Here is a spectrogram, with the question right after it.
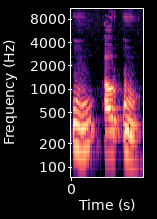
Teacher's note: जब हम इनको बोलते हैं तो हमारे ओठ वृत के आकार के हो जाते हैं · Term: वृत मुखी स्वर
